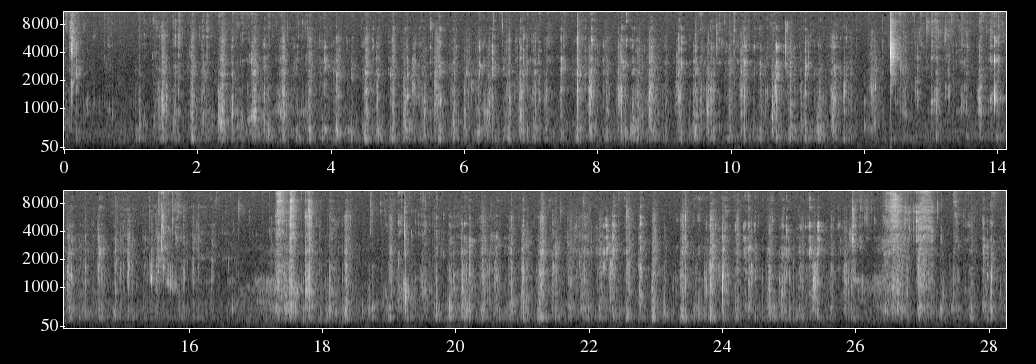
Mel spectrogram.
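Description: A person chewing and biting soft, wet food: stir-fried kimchi, pork belly and rice, with many small mouth clicks. There is one sharp click about twelve seconds in.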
